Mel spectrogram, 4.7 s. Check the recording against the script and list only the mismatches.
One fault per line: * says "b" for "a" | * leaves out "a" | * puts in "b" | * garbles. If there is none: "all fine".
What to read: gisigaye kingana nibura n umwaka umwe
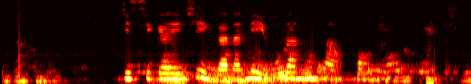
all fine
